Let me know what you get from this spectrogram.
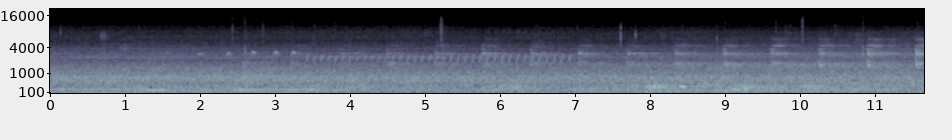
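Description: NJ Transit commuter train approaching in the distance, heard as a steady rumble, with high clicking and ticking along the rails that comes more often in the second half.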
